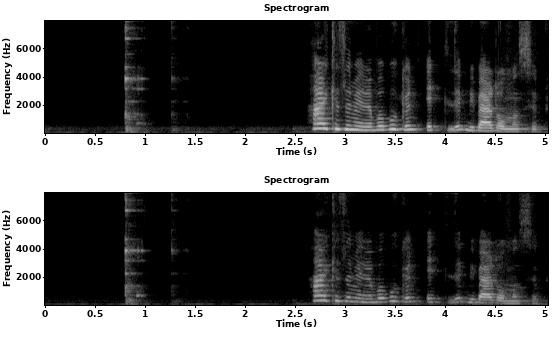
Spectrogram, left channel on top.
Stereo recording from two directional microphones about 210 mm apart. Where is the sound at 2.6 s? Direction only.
45° left (ahead or behind).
